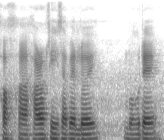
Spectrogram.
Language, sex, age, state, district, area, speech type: Assamese, male, 18-30, Assam, Dibrugarh, rural, spontaneous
